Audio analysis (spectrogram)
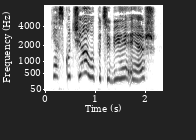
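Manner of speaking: put-on high, slow, sugary girl's voice; coy confession. A narrator's reading. Isabel tells Ash she missed him, high and sugary. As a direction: confess it sweetly, hands to chest. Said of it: "призналась Изабель".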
